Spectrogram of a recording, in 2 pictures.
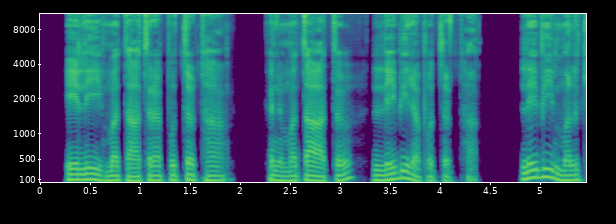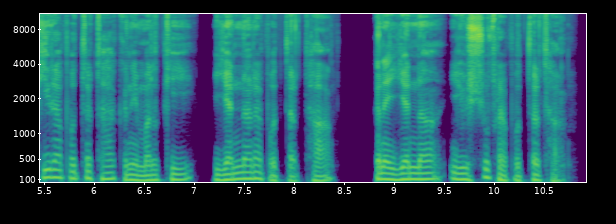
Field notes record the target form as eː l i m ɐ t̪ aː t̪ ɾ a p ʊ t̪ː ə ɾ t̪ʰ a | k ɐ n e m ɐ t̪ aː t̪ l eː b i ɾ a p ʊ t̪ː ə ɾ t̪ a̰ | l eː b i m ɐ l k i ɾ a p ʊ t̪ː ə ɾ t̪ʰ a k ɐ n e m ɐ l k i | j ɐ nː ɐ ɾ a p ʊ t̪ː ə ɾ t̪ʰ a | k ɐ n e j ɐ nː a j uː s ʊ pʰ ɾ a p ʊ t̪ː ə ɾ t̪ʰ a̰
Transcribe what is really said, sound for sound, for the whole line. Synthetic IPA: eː l i m ɐ t̪ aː t̪ ɾ a p ʊ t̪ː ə ɾ t̪ʰ a | k ɐ n e m ɐ t̪ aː t̪ l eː b i ɾ a p ʊ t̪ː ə ɾ t̪ʰ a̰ | l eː b i m ɐ l k i ɾ a p ʊ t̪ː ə ɾ t̪ʰ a k ɐ n e m ɐ l k i | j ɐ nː a ɾ a p ʊ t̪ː ə ɾ t̪ʰ a | k ɐ n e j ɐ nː a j uː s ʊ pʰ ɾ a p ʊ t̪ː ə ɾ t̪ʰ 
